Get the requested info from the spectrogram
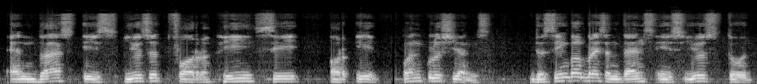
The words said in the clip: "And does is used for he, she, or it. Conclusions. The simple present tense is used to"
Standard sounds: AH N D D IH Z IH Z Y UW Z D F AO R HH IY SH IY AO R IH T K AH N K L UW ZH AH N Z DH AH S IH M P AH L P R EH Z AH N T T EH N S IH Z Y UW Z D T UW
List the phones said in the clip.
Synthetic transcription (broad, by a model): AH N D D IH S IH S Y UW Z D F AO R HH IY S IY AO R IH T K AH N K L UW S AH N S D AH S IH M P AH L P R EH S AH N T T EH N S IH S Y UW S T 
